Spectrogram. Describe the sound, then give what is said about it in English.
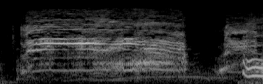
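A hoofed animal screams loudly during a hoof trim, one long, harsh, wavering cry followed after a short pause by another, with no talking over it. “It could be, you would think there was like a bloodletting happening. It's just a hoof trim.”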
